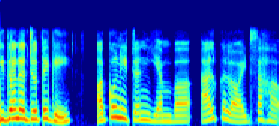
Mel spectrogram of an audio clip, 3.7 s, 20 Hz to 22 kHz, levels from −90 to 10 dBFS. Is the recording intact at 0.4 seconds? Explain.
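No. From 0.12 to 0.47 s the peaks are flattened by what is likely microphone overload, driven about 6 dB past full scale, with a few percent of samples clipped. Unlike codec artefacts, the harsh crackle tracks only the loudest syllables.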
